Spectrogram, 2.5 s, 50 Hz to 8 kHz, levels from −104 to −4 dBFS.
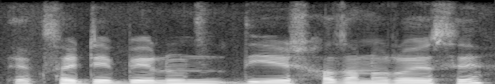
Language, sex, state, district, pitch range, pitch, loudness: Bengali, male, West Bengal, Cooch Behar, 135-150 Hz, 145 Hz, -17 LUFS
